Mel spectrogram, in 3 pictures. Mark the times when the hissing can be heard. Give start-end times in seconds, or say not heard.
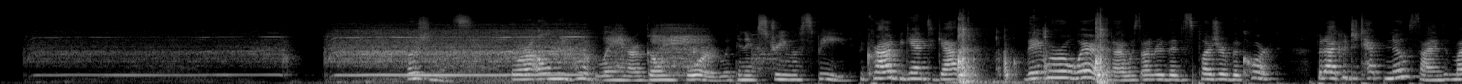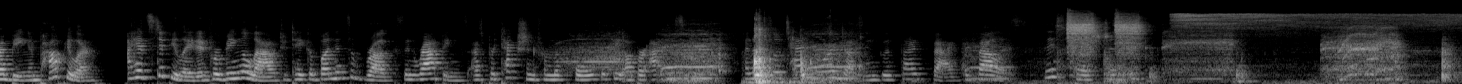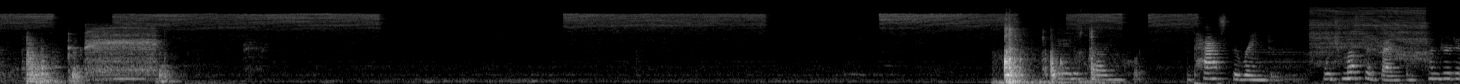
25.2-43.7.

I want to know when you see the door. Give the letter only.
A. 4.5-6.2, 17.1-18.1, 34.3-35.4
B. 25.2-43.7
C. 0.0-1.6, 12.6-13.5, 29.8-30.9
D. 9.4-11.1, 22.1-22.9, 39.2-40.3
D.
